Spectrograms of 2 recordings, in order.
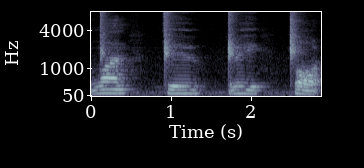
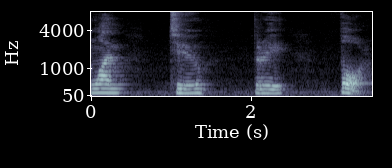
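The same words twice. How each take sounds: First: The count is a bit quicker. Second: The count is slow.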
